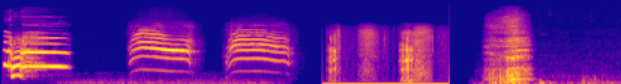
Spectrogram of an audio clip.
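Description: A run of animal calls. First a short call, then two drawn-out, meow-like calls that rise and fall. Then a pig grunts and squeals in several short, rough bursts, the last near the end being the loudest.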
